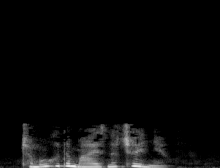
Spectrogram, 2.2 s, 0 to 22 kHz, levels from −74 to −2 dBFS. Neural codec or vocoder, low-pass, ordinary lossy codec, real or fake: codec, 24 kHz, 1.2 kbps, DualCodec; 7.2 kHz; MP3, 24 kbps; fake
